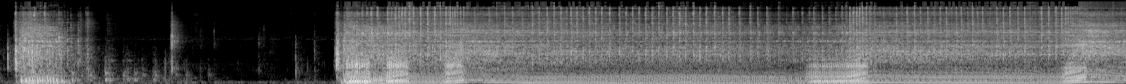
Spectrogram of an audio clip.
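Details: Stihl FS55 brushcutter, warm, with good-quality spark plug and new exhaust; a few pulls, then catches into a crisp buzz, revving up and back cleanly on throttle; runs fine.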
